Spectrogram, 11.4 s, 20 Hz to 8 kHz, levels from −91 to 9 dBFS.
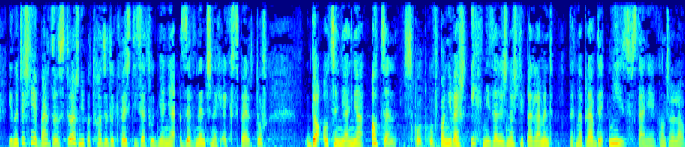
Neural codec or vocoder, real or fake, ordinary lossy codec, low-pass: none; real; none; none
